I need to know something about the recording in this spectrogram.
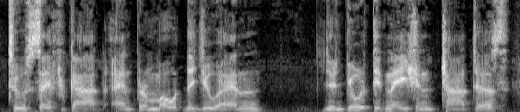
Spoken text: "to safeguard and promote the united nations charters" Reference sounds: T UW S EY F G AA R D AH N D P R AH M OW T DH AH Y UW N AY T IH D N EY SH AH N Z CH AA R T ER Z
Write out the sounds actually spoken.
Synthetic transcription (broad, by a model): T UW S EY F G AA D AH N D P R AH M OW T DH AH Y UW N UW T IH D N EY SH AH N CH AA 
